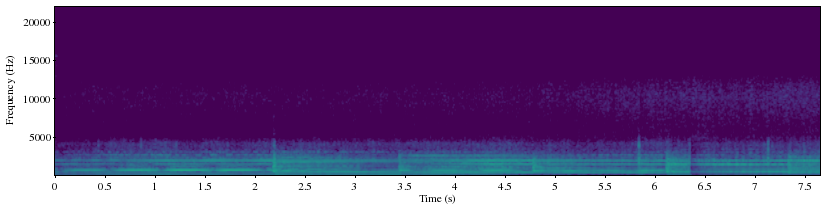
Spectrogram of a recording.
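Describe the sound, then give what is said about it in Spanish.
The Gong Station shortwave radio gong signal: sustained, ringing metallic tones that shift to a new pitch every second or so, steady and fairly loud over a hissy, band-limited radio background, with no voices. “Pero bueno, güey, chavos, aquí les va el sonido de esta estación de Gong Station en Shams.”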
